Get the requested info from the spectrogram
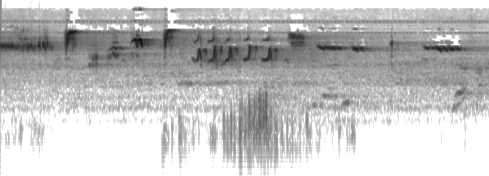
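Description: A Bluethroat sings a varied, high run of ringing notes, quick buzzy triplets and thin whistles, with a brief low rustle partway through.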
